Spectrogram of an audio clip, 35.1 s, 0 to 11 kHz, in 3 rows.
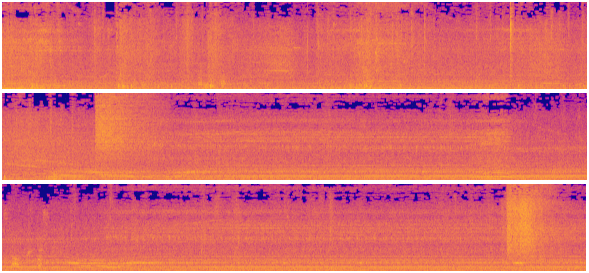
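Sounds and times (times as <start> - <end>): bus engine rumble: 0.0 - 35.0
drivetrain whine: 14.3 - 33.6.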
